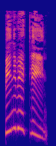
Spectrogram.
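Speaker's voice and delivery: high call from behind. Acted. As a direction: call after the others. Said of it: "diye sesleniyor". (arkadan seslenme, yüksek)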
